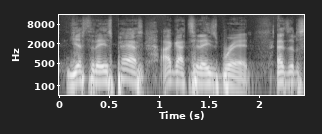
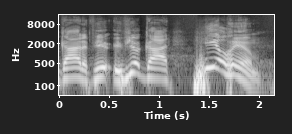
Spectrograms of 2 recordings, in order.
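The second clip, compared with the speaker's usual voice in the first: angry plea; 6 semitones higher, slower than usual. Retold or imitated. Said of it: "I got mad".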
